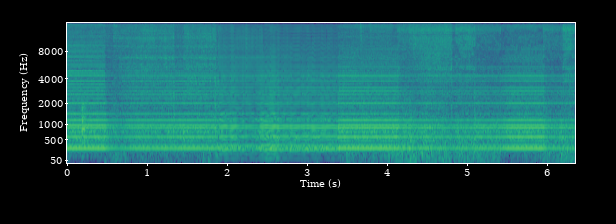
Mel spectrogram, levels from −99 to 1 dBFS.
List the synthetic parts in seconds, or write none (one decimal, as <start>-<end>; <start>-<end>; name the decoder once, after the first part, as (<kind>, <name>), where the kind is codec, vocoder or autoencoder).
1.9-3.4 (vocoder, BigVGAN v2)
